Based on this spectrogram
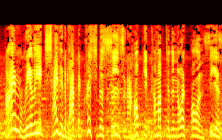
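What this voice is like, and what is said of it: Elf character voice. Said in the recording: “this is Vinny the Elf ... I hate it when I have to drop the accent.”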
